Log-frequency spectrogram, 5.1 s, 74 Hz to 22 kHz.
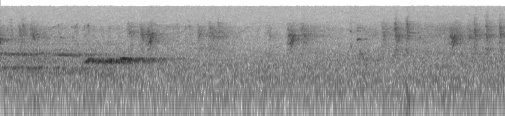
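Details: Eurasian tree sparrows at Ubon Ratchathani, Thailand, 10 May 2020, a very common resident species: a busy patter of quick, high chirps in loose bursts, with a brief steady tone early on.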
